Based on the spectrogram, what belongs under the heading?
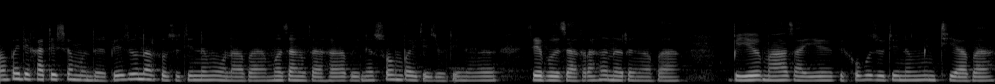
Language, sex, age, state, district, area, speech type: Bodo, female, 30-45, Assam, Udalguri, urban, spontaneous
